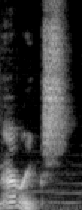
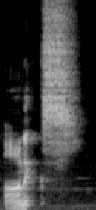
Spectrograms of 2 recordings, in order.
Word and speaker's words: Arynx: It's an Arynx. It's like a lynx. Yeah. But it's an Arynx. Yeah. But I've heard it called a trained Onyx quite a lot. And a trained Anx a lot.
